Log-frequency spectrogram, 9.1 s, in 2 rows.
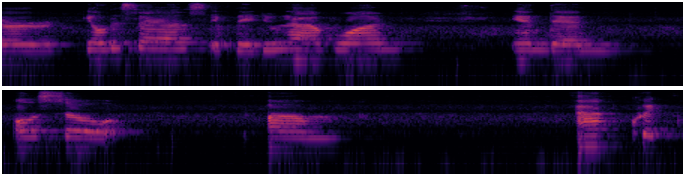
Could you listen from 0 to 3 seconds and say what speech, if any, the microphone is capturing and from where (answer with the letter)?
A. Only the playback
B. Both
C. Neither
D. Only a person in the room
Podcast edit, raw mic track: A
